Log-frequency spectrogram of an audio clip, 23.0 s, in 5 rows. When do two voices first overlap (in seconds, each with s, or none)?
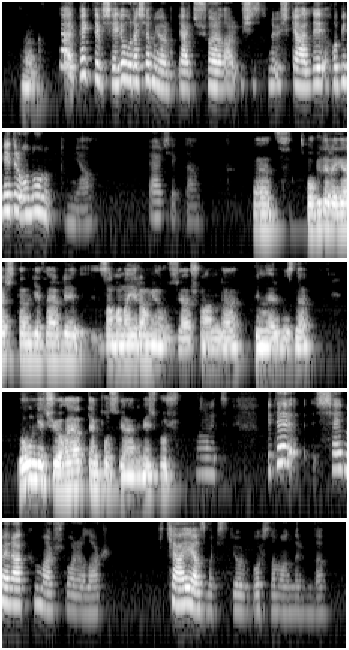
none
